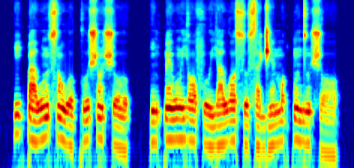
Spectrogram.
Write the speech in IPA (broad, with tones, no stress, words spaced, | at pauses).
i˦k͡pa˧wũ˦ sɔ̃˦˨wo˨ ku˨˦ʃɔ̃˧ʃo˨ | ĩ˧k͡pɛ̃˦wũ˦ jɔ˧fu˨ja˨˦ wɔ˦˨su˨ sa˨d͡ʒɛ̃˨˦mɔ˦ k͡pũ˦dũ˧ ʃɔ˨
